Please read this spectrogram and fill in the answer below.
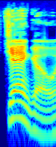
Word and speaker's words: Django: And he goes, "Django." And then he goes, "The D is silent."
